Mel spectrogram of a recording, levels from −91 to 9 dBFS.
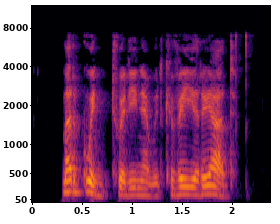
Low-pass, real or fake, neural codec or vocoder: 7.2 kHz; real; none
